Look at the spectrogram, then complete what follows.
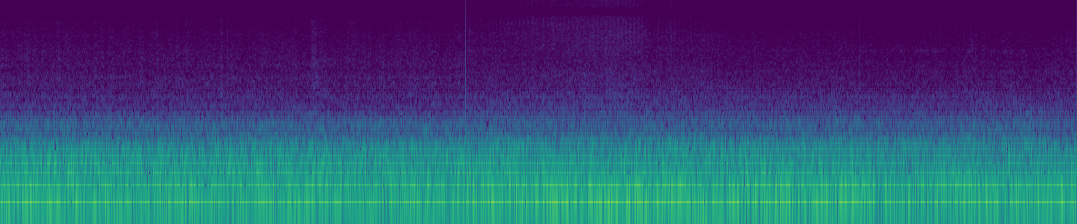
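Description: Jet airliner engines at takeoff power with the rumble of the takeoff roll, heard from inside the passenger cabin: a loud, steady, deep noise as the plane races down the runway and lifts off.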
